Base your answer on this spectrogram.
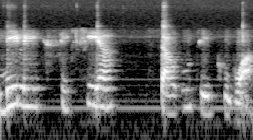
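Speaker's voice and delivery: slow, careful delivery.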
